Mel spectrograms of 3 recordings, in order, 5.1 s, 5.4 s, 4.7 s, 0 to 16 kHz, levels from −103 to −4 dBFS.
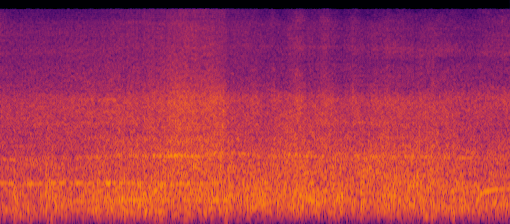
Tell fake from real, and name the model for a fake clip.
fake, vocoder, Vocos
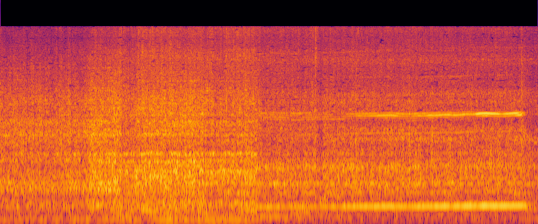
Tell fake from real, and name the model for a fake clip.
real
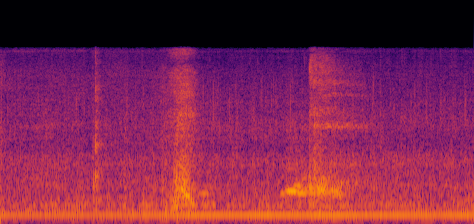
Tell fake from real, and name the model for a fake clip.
real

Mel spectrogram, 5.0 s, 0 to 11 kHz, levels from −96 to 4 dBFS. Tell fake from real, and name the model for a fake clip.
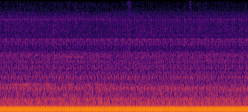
real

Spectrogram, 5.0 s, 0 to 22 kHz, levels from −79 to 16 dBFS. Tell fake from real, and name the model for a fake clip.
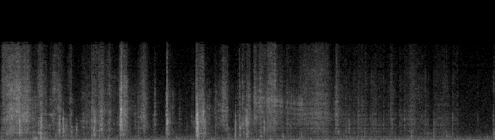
real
